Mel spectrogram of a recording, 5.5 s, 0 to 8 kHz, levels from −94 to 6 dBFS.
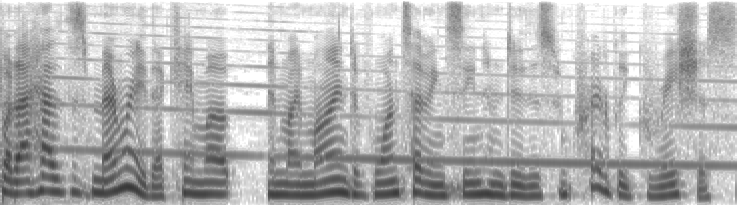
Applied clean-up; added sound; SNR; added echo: none; Siren; 18 dB; none.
